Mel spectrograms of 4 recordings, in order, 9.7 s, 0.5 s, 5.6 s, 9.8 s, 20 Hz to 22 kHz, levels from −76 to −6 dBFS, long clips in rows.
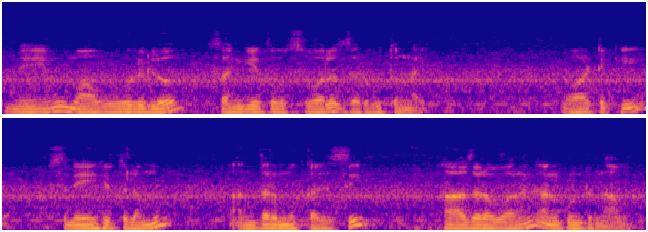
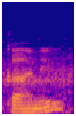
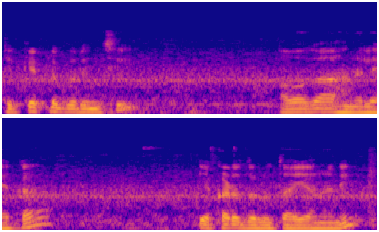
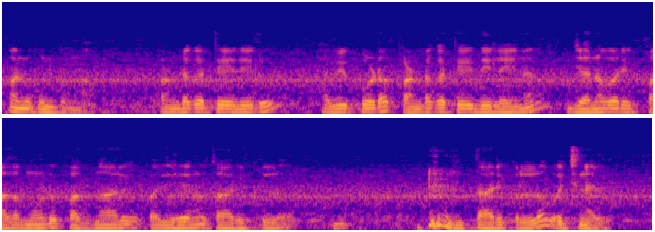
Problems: constant background noise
